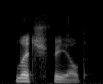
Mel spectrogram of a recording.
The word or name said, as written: Litchfield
